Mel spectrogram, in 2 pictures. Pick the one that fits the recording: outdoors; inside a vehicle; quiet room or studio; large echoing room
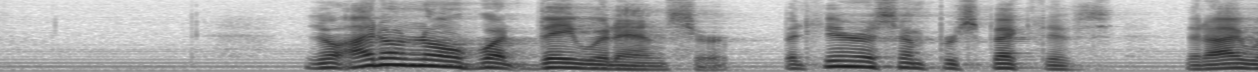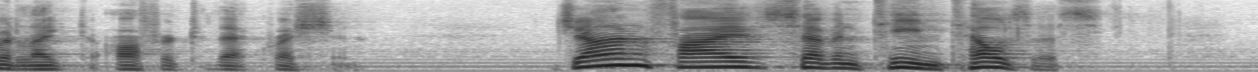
large echoing room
